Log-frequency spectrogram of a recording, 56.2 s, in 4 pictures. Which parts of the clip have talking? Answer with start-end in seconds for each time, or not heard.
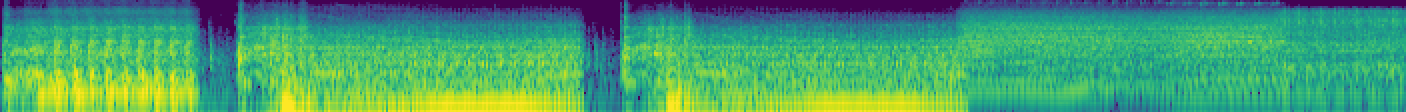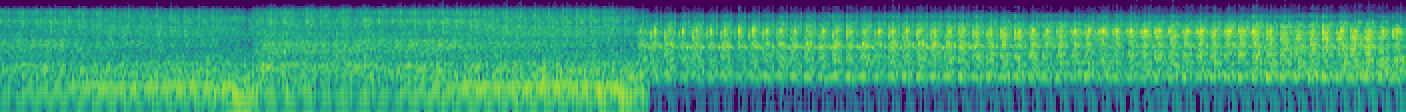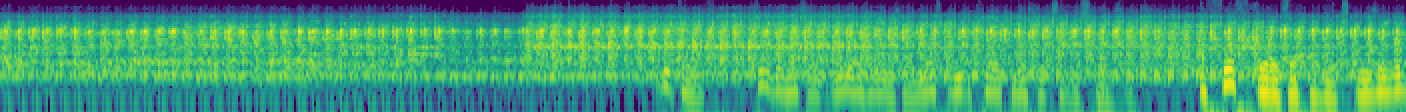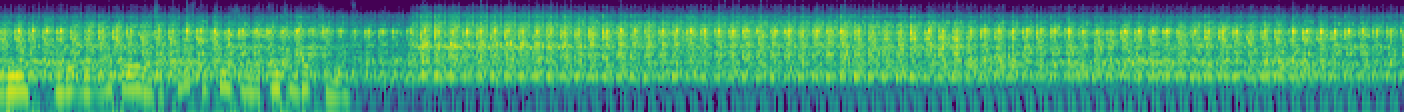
34.6-39.5, 40.1-45.8.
